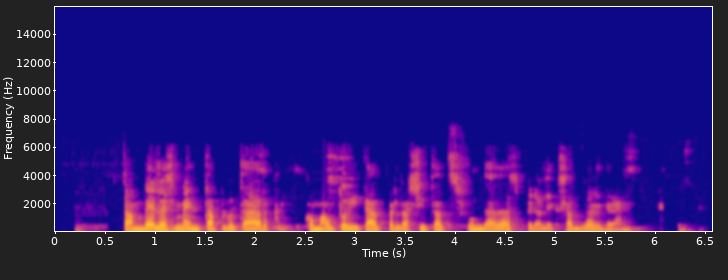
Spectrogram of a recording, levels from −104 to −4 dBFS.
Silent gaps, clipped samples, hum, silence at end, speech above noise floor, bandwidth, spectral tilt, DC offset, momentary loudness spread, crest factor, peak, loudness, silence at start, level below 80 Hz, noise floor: none; under 0.1%; none; 0.25 s; 31 dB; 5.8 kHz; -10 dB/octave; under 0.1%; 13 LU; 18 dB; -6 dBFS; -25 LUFS; 0.7 s; -62 dBFS; -55 dBFS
